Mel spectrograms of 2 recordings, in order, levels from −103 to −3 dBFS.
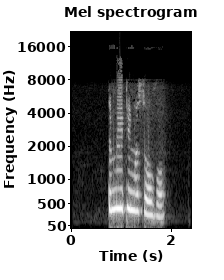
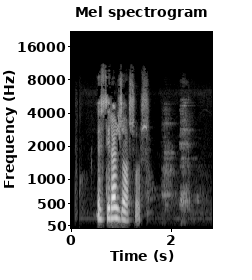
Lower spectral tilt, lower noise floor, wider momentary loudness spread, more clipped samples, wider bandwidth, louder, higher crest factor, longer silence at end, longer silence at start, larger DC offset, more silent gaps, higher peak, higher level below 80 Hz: about the same, -5 dB/octave vs -4.5 dB/octave; first, -74 dBFS vs -60 dBFS; second, 14 LU vs 19 LU; neither; second, 8 kHz vs 11 kHz; first, -10 LUFS vs -24 LUFS; second, 12 dB vs 24 dB; about the same, 0.55 s vs 0.5 s; first, 0.75 s vs 0.55 s; neither; neither; first, 0 dBFS vs -4 dBFS; first, -62 dBFS vs -82 dBFS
